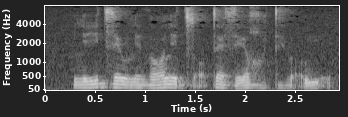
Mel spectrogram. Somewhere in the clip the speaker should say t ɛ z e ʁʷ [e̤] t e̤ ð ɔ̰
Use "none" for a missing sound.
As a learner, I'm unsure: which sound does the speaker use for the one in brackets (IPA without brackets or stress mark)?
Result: e̤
